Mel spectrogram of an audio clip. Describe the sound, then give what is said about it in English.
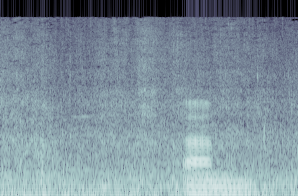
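Steady rushing of the brown water of the River Thames runs throughout at a moderate level, with a brief low droning tone, like a passing boat, rising over it for about half a second near the end. “Anyway, maybe you can hear the Thames, the brown Thames.”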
